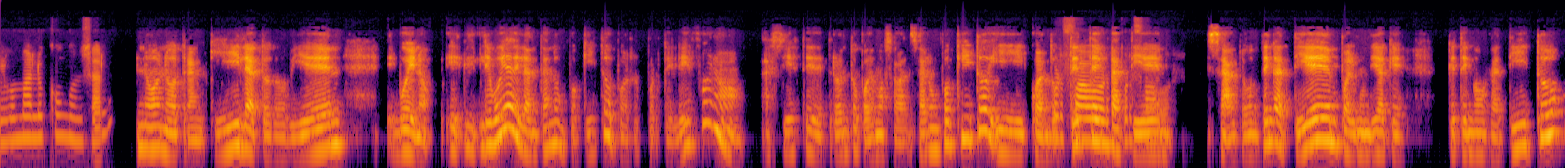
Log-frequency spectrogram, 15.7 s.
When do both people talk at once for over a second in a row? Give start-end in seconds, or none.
10.5-11.7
